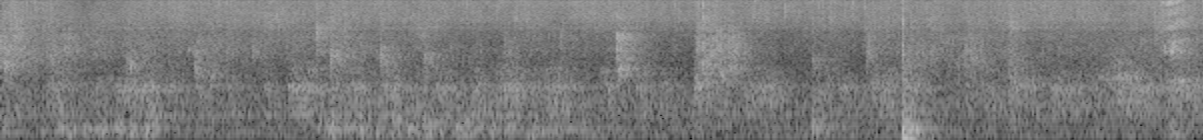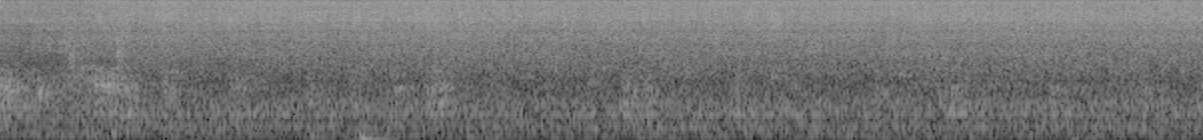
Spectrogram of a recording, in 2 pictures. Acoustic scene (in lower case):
restroom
